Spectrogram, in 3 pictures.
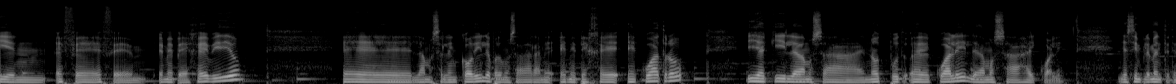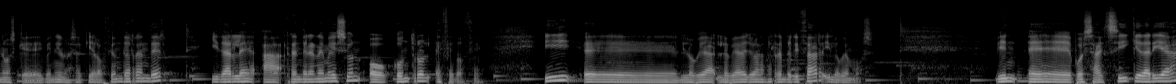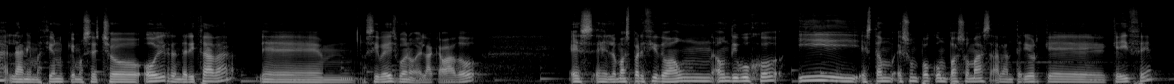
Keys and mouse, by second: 1.9 click, 4.0 click, 7.4 click, 9.6 click, 12.8 click.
